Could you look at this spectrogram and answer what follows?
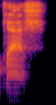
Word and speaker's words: cache: So you can just see c kh like pronunciation cache.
